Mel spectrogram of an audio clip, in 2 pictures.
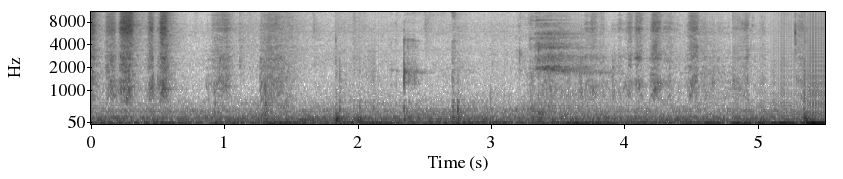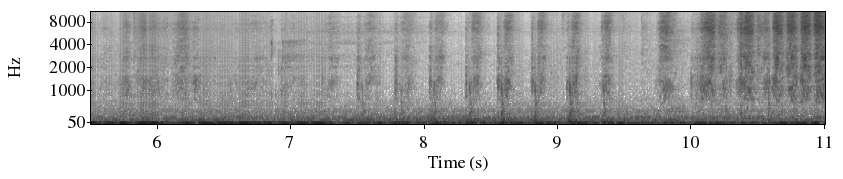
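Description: A paintbrush is brushed and dabbed along the right edge and bottom of the painted surface of a medium, flat, stretched cotton painting canvas on a wooden frame. Soft, dry scratching strokes with bright, short rasps repeat at an uneven pace of about two per second. They sit over a steady low hum that carries most of the energy.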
